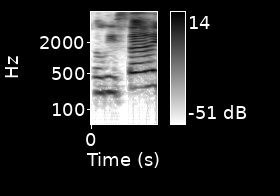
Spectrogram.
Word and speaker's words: Allyssa: For the question, again, my name is pronounced Alyssa.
